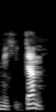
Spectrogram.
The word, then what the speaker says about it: mexicain: Y la pronunciación es mexican. Aquí la unión de las letras A y N se pronuncia A, como una nasal fuerte. Si lo decimos en femenino, se le agrega una E, y la E, aunque no se pronuncia, tiene otra función, que es romper el sonido nasal.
